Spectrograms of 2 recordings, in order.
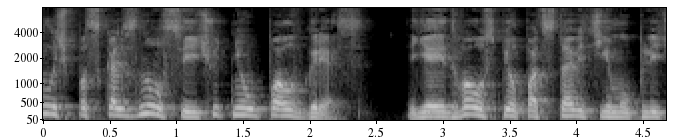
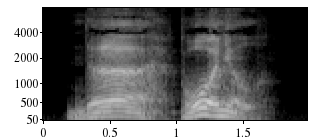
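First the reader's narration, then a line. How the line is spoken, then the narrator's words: Mumbling. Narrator (Russian): бормочет Егор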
